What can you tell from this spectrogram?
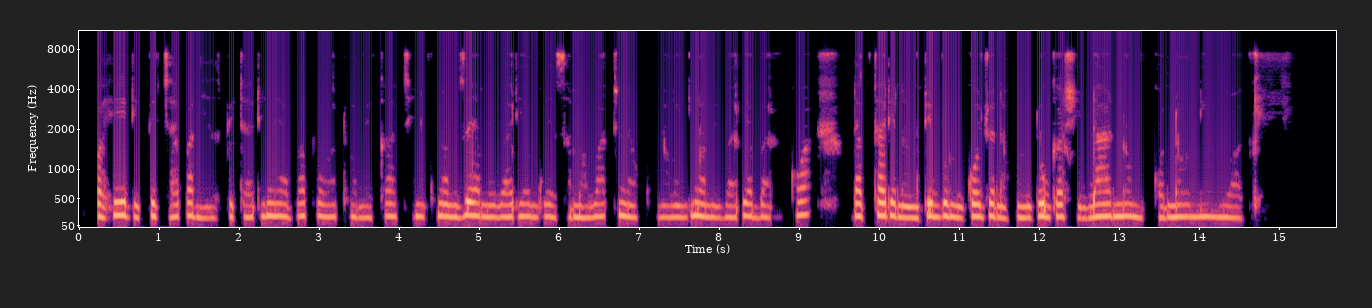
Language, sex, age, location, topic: Swahili, female, 25-35, Nakuru, health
